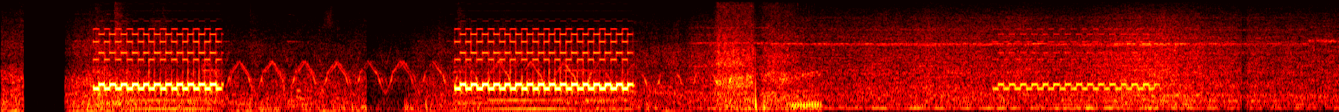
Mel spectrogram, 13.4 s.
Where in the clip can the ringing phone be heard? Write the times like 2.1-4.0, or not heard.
0.9-2.2, 4.5-6.3, 9.9-11.7.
